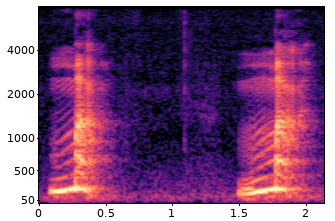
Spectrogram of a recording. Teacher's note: high to low sharp falling tone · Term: fourth tone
